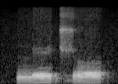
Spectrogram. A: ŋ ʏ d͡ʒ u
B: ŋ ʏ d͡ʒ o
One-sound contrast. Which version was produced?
B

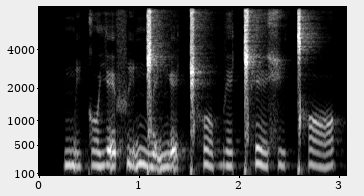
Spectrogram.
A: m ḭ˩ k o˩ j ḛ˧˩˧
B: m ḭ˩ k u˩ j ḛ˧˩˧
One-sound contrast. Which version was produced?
A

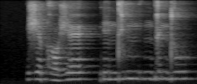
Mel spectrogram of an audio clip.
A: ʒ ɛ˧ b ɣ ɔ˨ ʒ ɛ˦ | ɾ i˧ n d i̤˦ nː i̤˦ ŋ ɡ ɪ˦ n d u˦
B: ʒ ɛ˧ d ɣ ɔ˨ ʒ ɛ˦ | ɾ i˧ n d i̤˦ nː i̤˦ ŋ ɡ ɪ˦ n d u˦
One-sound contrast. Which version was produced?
A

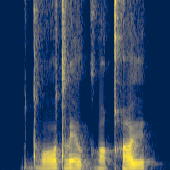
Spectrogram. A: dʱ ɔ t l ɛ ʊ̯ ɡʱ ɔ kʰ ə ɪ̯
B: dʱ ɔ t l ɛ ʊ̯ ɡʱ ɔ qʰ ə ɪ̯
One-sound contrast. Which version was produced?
B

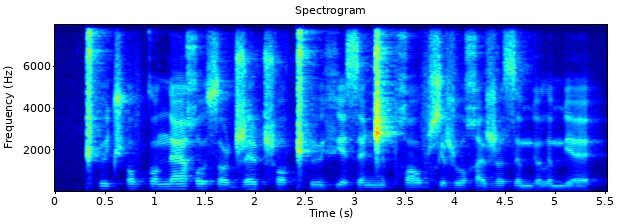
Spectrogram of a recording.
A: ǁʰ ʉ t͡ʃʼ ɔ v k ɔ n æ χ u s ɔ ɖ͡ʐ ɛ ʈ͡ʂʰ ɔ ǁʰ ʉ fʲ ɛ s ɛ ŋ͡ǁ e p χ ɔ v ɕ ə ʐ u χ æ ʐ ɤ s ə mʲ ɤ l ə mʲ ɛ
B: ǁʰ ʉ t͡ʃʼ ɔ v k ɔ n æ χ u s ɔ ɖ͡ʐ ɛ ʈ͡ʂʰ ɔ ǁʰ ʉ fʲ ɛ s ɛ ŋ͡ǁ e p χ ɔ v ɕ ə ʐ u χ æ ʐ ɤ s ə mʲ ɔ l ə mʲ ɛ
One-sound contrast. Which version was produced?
B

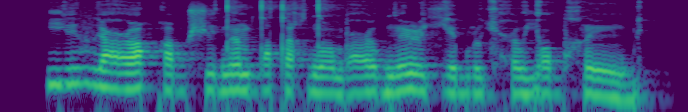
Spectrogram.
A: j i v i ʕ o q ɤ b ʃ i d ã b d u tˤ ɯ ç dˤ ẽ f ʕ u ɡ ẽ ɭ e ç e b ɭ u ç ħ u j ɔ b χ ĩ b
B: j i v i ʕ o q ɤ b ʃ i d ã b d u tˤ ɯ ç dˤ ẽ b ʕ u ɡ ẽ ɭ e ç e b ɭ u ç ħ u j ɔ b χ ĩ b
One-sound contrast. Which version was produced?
B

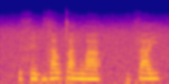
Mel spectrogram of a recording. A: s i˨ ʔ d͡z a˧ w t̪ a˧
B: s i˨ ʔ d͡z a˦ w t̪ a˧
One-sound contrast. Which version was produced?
B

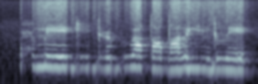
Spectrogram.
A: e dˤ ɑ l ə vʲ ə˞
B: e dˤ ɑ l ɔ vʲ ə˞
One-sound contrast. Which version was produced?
A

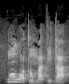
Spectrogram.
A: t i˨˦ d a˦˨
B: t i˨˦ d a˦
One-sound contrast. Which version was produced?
A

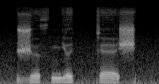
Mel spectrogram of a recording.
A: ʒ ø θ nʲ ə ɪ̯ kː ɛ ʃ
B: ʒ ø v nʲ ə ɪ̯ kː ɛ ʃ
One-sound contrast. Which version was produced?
A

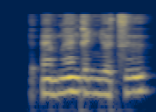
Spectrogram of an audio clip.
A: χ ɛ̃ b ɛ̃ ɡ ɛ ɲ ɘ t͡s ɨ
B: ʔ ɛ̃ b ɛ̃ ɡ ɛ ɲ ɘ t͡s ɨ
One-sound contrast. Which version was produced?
B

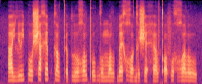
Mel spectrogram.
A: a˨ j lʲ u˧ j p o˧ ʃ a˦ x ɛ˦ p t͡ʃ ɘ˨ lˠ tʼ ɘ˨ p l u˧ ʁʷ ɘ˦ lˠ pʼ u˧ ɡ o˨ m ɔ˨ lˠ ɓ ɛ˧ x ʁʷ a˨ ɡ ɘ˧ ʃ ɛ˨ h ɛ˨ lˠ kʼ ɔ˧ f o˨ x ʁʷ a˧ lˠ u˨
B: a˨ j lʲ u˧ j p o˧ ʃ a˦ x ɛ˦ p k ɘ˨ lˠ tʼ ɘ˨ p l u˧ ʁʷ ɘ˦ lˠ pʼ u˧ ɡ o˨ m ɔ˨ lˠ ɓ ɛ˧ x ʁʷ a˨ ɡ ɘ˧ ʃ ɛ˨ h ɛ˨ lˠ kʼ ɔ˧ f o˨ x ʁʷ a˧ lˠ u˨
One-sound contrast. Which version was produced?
B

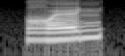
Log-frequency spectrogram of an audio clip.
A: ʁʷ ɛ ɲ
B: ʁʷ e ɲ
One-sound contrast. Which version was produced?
A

